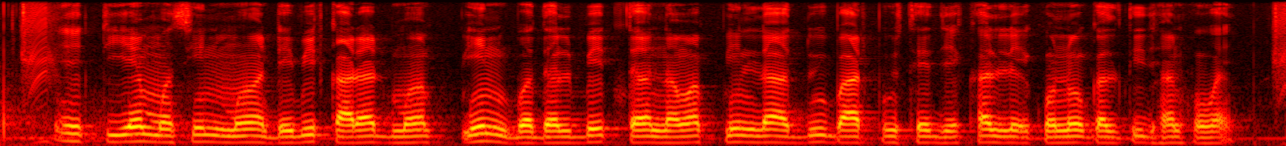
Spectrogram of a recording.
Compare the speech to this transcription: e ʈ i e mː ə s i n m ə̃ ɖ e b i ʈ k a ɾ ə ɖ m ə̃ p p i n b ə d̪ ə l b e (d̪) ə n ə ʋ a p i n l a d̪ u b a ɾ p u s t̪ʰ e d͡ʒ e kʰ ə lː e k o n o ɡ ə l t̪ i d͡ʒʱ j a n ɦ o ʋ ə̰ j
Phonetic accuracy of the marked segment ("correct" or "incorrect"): incorrect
